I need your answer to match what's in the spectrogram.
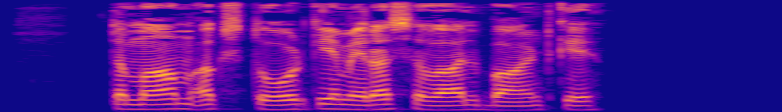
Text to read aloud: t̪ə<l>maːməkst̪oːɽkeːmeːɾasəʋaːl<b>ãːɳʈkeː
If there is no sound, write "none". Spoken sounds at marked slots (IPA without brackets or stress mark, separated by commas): none, b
